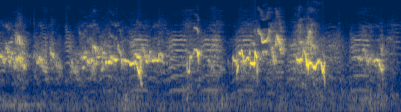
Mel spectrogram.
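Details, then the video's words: Budgerigars in a forest-style aviary chattering: a dense stream of short warbled chirps and quick rising and falling twitters, overlapping calls from several birds with brief pauses between bursts. "Budgies in forest environment aviary birds chirping"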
